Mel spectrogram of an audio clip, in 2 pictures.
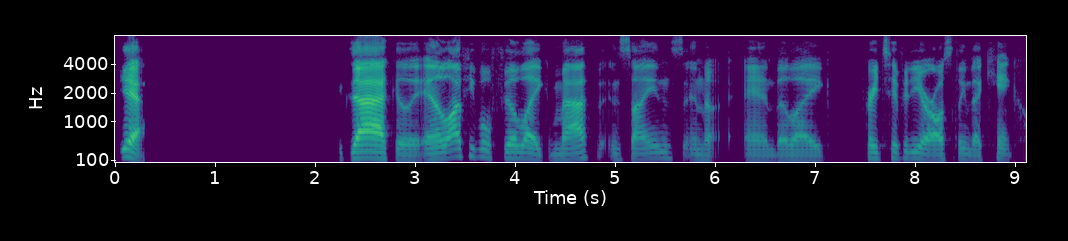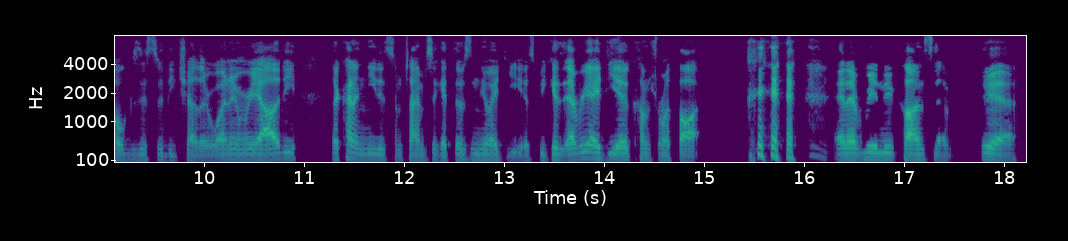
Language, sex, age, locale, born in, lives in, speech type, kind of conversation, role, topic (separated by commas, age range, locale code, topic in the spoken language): English, male, 20-24, en-US, United States, United States, conversation, podcast, guest, What are some ways people can nurture and develop their creativity over time?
